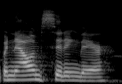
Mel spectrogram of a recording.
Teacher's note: 'there' was completely reduced. 'now' it's stressed, so it's clear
